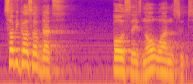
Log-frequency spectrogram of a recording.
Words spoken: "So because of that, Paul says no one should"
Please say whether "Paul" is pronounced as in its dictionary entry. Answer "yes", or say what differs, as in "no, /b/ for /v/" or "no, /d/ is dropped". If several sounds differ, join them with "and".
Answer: no, /b/ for /p/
